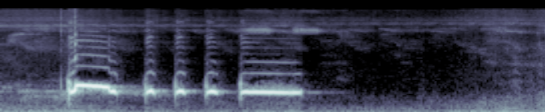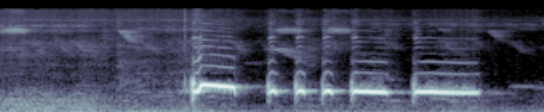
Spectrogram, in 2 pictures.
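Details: Zebra dove, a young Bangkok-type perkutut, cooing twice as a lure sound: a rising first note, three short staccato notes, then a longer ending coo, all low and soft, with a quiet pause between.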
